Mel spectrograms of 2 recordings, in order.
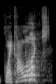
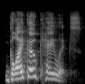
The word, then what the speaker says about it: glycocalyx: Um and forgive me if I'm a pronouncing this wrong, glycol glycolyx? Glycocalyx.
